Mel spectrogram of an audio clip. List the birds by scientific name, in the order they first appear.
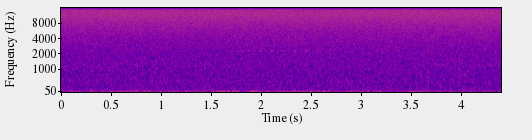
Cyanocitta stelleri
